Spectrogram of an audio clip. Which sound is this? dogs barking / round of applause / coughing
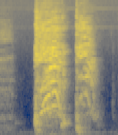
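coughing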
